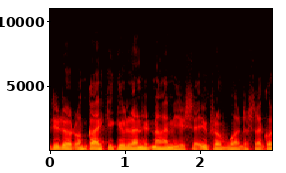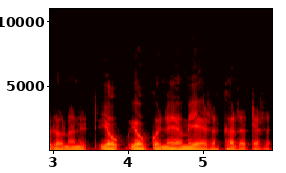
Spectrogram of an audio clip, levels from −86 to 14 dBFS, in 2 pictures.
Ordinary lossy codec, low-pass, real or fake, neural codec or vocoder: none; 9.9 kHz; real; none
